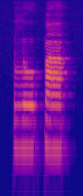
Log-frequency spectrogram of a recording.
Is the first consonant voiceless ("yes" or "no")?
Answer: no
